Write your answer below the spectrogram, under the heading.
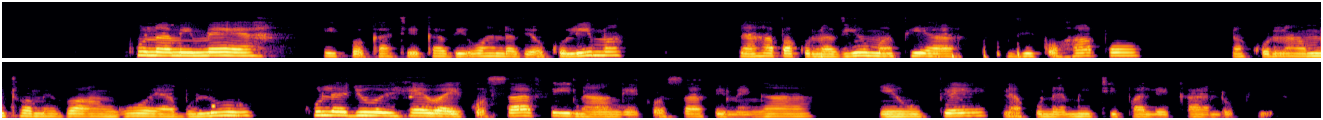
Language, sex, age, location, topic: Swahili, female, 36-49, Nairobi, agriculture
